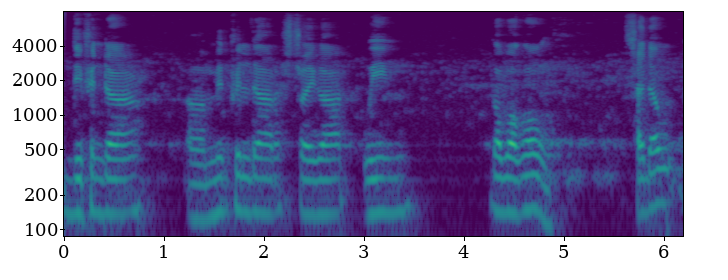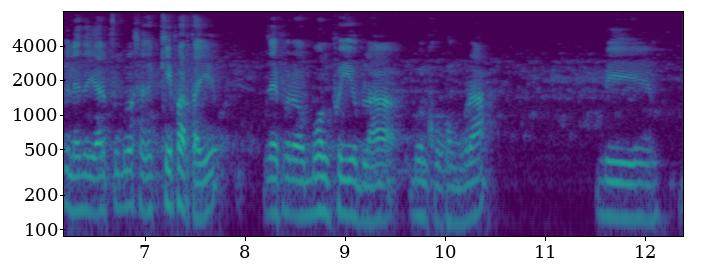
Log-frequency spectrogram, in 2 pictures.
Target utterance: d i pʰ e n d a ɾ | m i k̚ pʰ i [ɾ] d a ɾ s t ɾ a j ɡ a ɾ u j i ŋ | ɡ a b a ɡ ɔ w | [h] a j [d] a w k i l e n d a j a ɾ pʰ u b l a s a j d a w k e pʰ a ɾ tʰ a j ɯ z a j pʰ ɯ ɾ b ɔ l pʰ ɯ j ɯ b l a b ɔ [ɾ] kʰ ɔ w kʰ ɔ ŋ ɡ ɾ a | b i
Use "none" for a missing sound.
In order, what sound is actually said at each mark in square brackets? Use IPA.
l, s, d, l

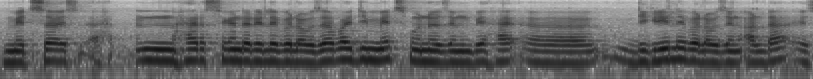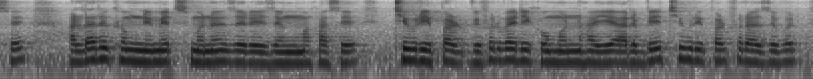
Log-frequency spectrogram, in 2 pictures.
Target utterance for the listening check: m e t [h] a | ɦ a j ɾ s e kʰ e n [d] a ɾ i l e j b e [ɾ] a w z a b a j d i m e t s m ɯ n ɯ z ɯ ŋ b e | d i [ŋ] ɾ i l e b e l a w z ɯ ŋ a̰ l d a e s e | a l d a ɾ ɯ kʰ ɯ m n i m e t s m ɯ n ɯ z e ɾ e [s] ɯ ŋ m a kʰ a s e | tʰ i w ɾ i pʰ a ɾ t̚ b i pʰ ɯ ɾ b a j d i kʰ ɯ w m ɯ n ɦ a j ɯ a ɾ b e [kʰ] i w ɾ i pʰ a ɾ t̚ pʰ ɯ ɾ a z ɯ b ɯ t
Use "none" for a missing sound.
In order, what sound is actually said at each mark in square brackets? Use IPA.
s, d, l, ɡ, z, tʰ

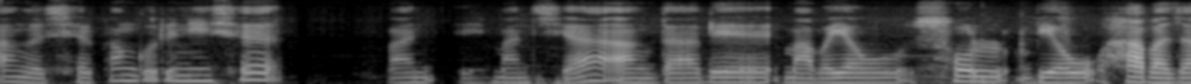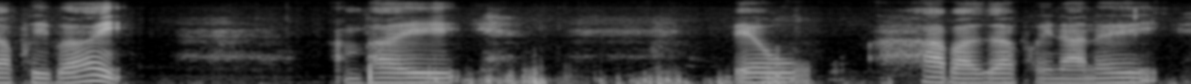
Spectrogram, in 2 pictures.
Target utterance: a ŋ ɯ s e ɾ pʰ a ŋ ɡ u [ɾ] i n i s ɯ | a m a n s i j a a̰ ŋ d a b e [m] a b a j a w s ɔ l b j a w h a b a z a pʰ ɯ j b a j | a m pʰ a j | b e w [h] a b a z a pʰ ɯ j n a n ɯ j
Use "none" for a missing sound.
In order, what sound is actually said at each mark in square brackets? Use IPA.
ɾ, m, h

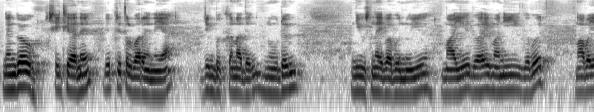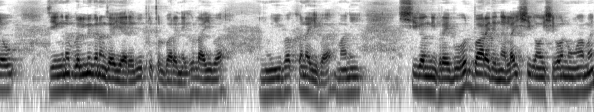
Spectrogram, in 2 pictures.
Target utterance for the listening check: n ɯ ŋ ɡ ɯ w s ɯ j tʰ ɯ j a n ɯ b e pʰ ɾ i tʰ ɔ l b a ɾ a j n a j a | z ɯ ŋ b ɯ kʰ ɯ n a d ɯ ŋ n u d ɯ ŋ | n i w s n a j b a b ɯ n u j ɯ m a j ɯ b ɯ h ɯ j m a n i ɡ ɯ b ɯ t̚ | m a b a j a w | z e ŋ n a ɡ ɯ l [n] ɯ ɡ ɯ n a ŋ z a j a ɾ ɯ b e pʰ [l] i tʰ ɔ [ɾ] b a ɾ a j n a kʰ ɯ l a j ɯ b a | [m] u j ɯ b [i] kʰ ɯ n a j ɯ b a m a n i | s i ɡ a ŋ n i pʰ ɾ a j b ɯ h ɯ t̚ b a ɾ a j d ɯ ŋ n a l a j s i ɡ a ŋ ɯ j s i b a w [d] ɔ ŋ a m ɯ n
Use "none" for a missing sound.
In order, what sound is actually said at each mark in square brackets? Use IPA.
n, ɾ, l, n, a, n

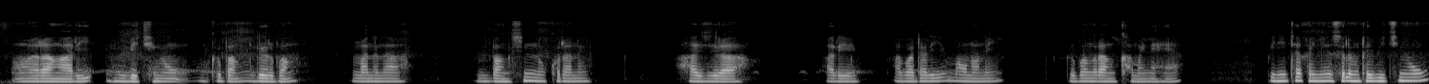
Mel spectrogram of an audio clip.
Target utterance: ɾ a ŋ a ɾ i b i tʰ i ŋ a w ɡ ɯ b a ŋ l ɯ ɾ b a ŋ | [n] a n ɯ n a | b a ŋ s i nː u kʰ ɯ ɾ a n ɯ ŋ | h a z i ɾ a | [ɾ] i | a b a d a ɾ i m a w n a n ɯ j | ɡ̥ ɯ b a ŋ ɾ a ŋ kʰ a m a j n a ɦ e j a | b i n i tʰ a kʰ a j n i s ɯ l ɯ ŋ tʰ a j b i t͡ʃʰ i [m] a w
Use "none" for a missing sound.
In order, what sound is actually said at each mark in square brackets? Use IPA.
m, ɾ, ŋ

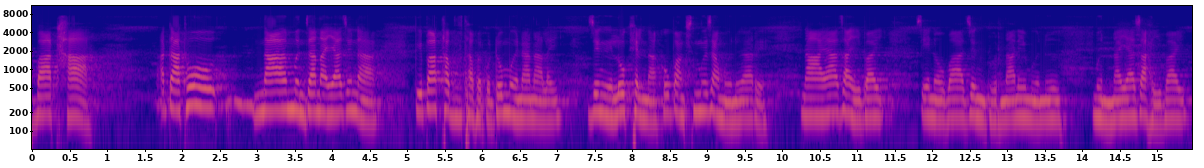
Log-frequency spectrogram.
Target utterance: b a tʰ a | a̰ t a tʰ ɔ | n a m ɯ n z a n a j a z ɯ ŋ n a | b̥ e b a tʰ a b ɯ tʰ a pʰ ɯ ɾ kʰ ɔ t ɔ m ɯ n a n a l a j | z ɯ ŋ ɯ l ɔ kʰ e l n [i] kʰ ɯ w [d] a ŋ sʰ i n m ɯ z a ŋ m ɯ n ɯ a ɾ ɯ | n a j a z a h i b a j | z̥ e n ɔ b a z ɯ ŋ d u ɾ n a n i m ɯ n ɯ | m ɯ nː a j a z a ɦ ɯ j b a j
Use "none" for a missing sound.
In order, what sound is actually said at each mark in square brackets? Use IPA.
a, b

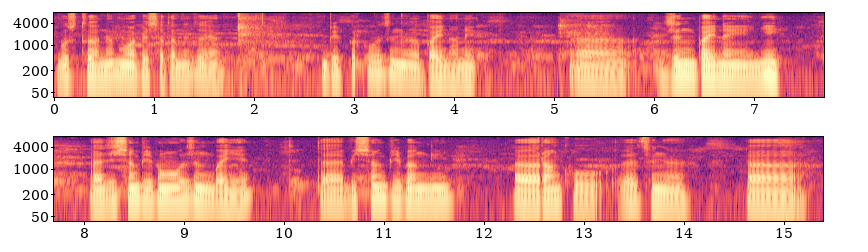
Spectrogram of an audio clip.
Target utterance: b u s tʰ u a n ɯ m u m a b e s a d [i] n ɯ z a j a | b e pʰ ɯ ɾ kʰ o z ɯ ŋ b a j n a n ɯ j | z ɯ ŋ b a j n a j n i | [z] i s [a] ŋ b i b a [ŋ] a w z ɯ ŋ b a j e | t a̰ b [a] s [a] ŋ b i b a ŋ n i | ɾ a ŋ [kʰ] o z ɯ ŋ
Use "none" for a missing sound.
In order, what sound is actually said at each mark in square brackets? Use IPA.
a, z, a, ŋ, i, a, kʰ

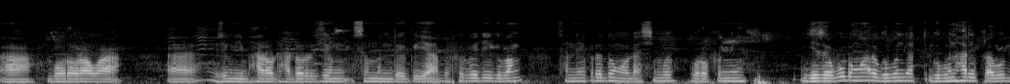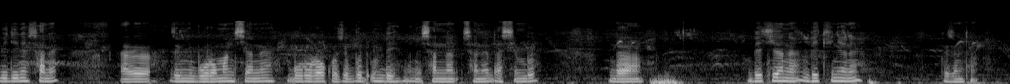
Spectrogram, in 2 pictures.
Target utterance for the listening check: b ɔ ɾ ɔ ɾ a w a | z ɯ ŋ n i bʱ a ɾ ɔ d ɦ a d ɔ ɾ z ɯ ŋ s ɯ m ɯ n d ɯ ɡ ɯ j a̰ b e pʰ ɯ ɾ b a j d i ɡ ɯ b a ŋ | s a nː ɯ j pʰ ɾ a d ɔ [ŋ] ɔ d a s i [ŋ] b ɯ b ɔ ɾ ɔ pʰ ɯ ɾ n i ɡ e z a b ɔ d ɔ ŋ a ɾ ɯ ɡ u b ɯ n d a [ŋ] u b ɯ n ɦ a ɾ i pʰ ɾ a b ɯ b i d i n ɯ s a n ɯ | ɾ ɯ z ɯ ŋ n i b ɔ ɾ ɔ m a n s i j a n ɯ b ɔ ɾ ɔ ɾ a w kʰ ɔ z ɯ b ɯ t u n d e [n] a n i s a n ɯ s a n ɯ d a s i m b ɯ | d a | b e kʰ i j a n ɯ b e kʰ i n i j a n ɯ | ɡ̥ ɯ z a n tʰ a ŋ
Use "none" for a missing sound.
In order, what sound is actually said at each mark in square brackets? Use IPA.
ŋ, m, ɡ, n

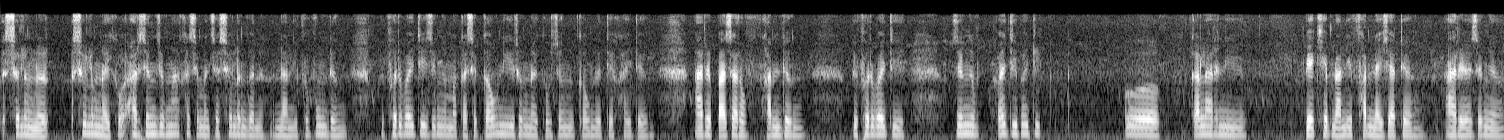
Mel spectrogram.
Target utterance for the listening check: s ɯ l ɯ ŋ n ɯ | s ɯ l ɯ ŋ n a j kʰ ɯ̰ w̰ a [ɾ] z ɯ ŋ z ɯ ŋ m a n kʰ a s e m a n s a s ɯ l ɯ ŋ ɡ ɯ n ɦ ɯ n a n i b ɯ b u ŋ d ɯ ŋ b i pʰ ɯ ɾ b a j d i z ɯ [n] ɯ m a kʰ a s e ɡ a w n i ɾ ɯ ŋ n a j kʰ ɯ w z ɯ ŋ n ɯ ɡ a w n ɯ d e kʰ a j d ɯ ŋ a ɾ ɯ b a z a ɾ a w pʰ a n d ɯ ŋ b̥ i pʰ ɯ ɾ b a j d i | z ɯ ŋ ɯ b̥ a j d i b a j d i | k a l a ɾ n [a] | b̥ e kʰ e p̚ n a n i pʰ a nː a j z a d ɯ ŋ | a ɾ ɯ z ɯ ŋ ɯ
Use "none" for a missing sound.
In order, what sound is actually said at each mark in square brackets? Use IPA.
ɾ, ŋ, i

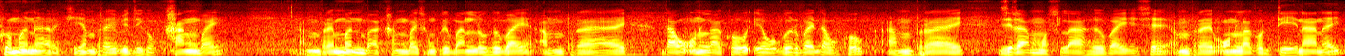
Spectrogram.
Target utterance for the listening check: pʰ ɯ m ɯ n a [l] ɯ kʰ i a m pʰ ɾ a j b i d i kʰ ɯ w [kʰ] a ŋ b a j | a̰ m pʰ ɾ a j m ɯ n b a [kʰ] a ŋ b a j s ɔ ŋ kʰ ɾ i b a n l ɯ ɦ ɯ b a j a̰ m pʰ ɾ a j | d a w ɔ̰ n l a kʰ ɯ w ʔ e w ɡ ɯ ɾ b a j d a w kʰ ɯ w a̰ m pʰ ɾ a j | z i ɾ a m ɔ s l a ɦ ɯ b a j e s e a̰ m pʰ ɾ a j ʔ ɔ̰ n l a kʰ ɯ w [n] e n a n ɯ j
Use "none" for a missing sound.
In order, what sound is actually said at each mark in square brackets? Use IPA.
ɾ, kʰ, kʰ, d

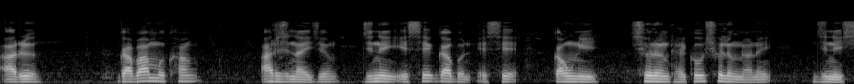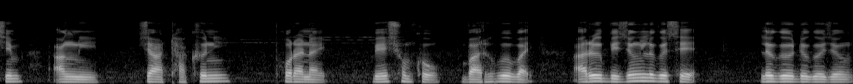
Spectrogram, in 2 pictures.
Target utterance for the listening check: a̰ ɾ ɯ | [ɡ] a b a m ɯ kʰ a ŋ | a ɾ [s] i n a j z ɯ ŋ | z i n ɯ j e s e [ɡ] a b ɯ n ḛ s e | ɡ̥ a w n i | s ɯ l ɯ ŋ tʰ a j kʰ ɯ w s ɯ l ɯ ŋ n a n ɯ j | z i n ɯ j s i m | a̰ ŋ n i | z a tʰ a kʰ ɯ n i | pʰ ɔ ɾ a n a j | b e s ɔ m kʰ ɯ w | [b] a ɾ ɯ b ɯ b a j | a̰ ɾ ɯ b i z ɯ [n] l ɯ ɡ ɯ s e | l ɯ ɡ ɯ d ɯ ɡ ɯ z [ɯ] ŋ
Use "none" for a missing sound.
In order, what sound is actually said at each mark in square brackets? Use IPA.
ɡ, z, ɡ, b, ŋ, ɯ

